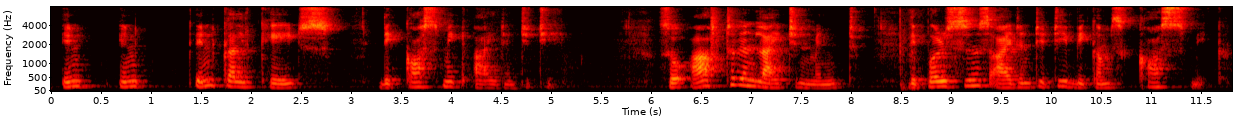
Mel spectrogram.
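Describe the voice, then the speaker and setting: A man from India with an Indian accent and Hindi as his first language, giving a slow, halting spiritual discourse as a teacher. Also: on the high side, a little mellow, reverberant.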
